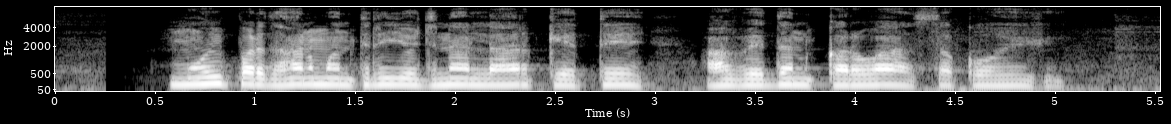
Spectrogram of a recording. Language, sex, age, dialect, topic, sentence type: Magahi, male, 18-24, Northeastern/Surjapuri, banking, question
